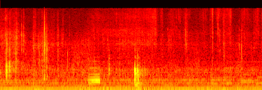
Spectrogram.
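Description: Hands scoop crumbly dough from a tray.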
